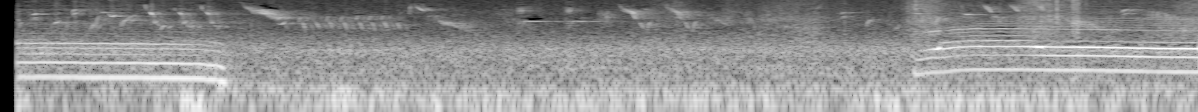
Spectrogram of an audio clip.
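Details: Two domestic cats outdoors, one upset at a neighbour's cat in his territory, trading drawn-out wailing yowls: a steady one-second howl, a pause with faint background noise, then a rising, wavering moan.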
